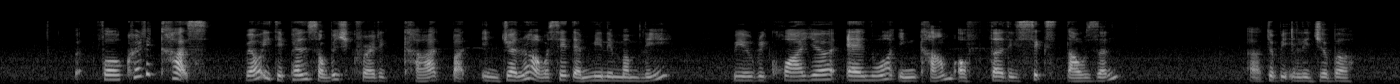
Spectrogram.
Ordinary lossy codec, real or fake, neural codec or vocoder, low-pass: none; real; none; none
